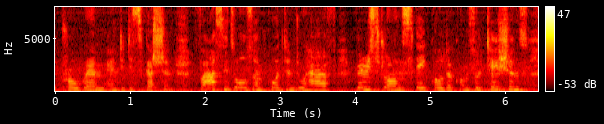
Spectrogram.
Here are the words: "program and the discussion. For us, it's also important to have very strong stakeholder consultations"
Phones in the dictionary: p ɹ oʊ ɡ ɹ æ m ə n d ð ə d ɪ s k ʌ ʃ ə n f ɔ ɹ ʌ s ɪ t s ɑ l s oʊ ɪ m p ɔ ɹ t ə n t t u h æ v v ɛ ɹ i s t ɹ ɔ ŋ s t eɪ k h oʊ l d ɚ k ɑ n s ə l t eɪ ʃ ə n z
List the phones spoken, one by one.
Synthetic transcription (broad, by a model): p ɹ oʊ ɡ ɹ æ m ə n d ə d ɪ s k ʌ ʃ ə n f ɔ ɹ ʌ s ɪ t s ɑ l s oʊ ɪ m p ɔ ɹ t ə n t t u h æ v v ɛ ɹ i s t ɹ ɔ ŋ s t eɪ k h oʊ l d ɚ k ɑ n s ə l t eɪ ʃ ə n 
